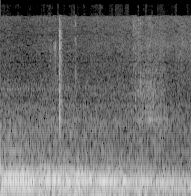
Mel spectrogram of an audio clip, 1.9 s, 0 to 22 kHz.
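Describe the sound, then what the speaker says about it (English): Aston Martin Vanquish 6-litre V12 starting up as heard from inside the car, a deep steady rumble with a brief rise at ignition, loud and close. "we are greeted by the wonderful 6-litre V12, which sounds absolutely incredible, even from inside the car"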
